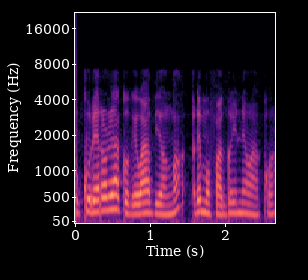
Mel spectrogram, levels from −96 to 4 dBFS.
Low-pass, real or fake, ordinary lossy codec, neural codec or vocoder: 7.2 kHz; fake; none; codec, 24 kHz, 6 kbps, HILCodec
